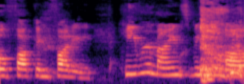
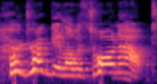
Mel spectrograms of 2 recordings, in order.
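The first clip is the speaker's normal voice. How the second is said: thick put-on English accent, pitched up; 6 semitones higher, 3 dB louder than usual. Quoting a line from the film: heavy english accent. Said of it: "In that heavy accent".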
